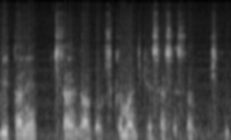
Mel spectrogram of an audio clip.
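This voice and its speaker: This is a man with a medium-pitched voice. He talks at a moderate pace. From eastern Turkey, Erzincan/Dersim region. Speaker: singer. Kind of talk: interview. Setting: album launch concert venue.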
